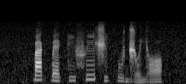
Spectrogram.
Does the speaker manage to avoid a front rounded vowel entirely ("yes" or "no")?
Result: yes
